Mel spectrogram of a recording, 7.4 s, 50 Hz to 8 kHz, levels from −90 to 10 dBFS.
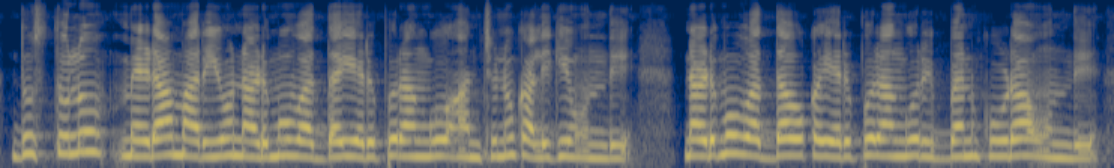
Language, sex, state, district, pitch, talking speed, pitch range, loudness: Telugu, female, Telangana, Hyderabad, 275 Hz, 145 wpm, 265-285 Hz, -15 LUFS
